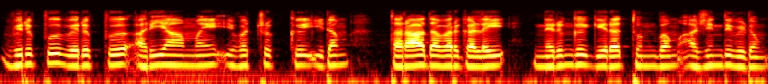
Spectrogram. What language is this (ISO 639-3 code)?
tam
